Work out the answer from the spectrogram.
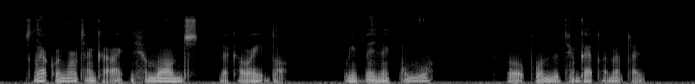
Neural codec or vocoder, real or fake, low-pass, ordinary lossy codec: autoencoder, 22.05 kHz, a latent of 192 numbers a frame, VITS, trained on many speakers; fake; 9.9 kHz; none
